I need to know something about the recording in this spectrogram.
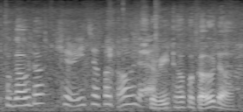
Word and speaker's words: Chureito: And the name of the place that we're going to is a pagoda, and I'm going to try and pronounce it, is Shiraito Pagoda? Chureito Pagoda.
